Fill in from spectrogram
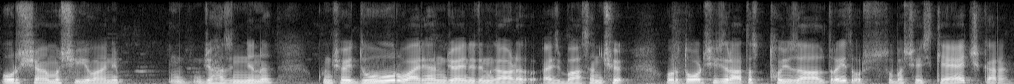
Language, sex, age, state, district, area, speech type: Kashmiri, male, 18-30, Jammu and Kashmir, Pulwama, rural, spontaneous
